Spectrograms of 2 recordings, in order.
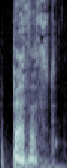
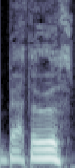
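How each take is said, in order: First: The U and the R are barely pronounced. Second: Every syllable is fully pronounced, with the R. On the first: This is how Australians locally say it. The speaker calls it right. "I don't think we really pronounce the U and the R" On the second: This is how some Victorians say it. The speaker calls it wrong. "They they don't get the pronunciation right"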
